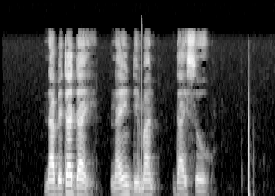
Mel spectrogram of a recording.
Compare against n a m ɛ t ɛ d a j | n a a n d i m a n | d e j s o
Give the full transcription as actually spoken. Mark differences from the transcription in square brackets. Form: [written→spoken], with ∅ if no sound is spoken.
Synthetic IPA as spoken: n a [m→b] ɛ t [ɛ→a] d a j | n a [a→i] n d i m a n | d [e→a] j s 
